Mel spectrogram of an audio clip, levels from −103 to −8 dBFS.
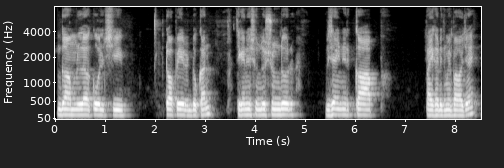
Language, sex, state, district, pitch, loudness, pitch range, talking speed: Bengali, male, West Bengal, Dakshin Dinajpur, 145 Hz, -15 LUFS, 140-145 Hz, 100 wpm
